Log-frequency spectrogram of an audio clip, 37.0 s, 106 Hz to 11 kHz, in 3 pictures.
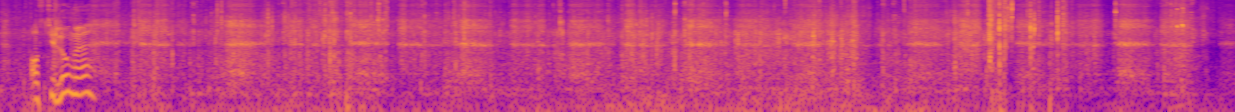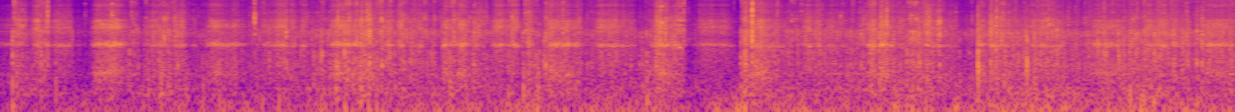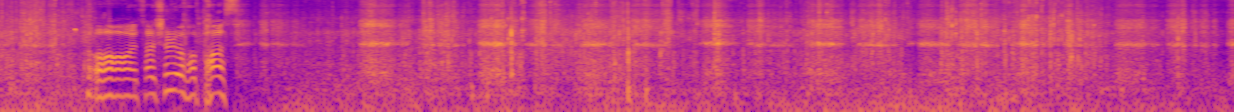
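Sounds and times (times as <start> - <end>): bike rattling over bumps: 0.0 - 37.0
bike tyres rolling on dirt: 0.0 - 37.0.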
